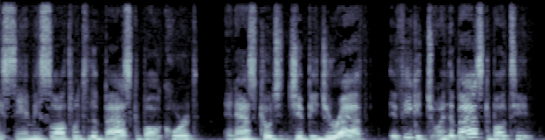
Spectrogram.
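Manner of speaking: ordinary delivery, nothing marked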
